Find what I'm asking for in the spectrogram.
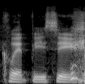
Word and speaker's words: KLITBC: Yeah, and you're listening to KLITBC, that's pronounced ClitBC Radio, making the people of British Columbia very, very happy, uncomfortable or uncomfortable.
